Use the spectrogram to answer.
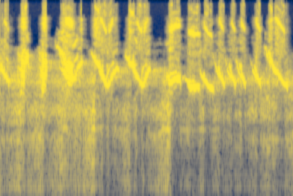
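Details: Oriental white-eye singing on a tutor recording for caged birds: clear high V-shaped whistles repeated about three times a second, forming a bright, bouncing phrase.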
